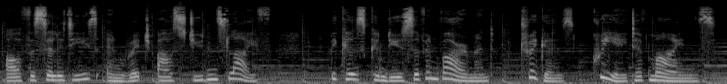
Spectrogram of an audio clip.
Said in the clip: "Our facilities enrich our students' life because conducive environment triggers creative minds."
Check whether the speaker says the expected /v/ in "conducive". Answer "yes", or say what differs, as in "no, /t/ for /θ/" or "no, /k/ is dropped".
yes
